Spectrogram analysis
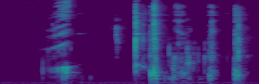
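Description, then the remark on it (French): Someone takes a sip of a Play Endurance drink: a soft slurping rush, a brief pause, then a run of short wet clicks and light glassy taps, fairly quiet, with no talking. “Je prends une gorgée de Play Endurance.”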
